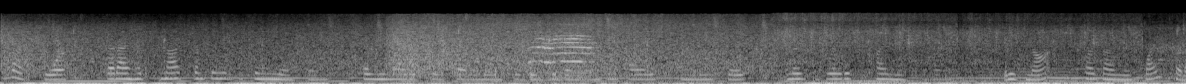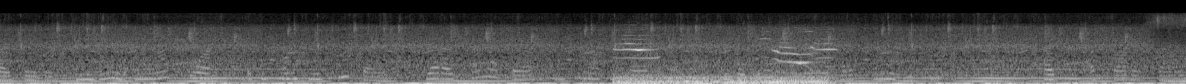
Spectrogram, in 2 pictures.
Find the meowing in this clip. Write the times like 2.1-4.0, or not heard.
5.2-6.0, 17.9-20.2.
